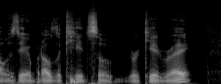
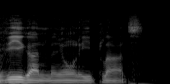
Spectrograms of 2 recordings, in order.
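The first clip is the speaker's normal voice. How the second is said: Jamaican patois accent; 4 dB quieter than usual. Asked to say a phrase in his own accent, jamaican patois accent. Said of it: "say I'm vegan and I only eat plants in your accent".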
